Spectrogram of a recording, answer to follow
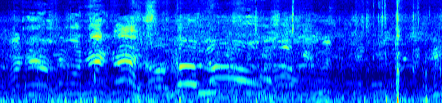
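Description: Players' voices calling and shouting across an open football pitch, with a few dull thuds, and a single sharp thump just before the end.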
